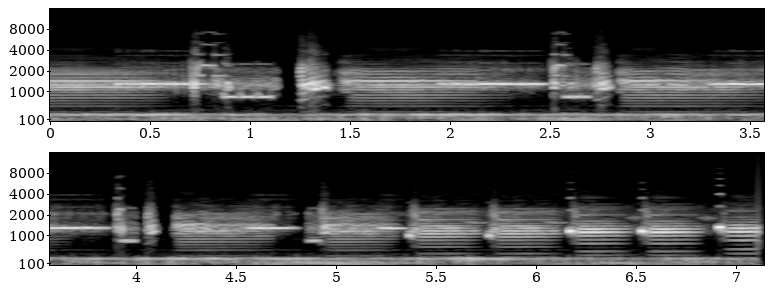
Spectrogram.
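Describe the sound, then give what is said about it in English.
A pieced-together five-part randomized electronic sound clip broadcast by an X-boat as an encryption key: buzzy, harmonic synthetic tones that jump abruptly between segments with glitchy clicks at each change, played loudly over a steady low hum, with no talking. “Putting together the five-part randomized sound clip assigned when I was stationed here.”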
